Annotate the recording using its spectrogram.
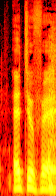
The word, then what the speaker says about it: étouffée: Étouffée.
